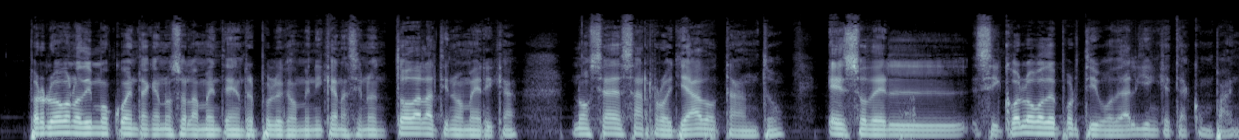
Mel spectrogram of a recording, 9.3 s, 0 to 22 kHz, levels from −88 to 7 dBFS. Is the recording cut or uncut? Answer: uncut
